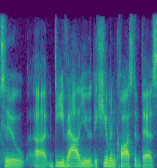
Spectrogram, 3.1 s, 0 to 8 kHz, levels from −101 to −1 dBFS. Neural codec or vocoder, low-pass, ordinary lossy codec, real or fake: none; 7.2 kHz; MP3, 64 kbps; real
